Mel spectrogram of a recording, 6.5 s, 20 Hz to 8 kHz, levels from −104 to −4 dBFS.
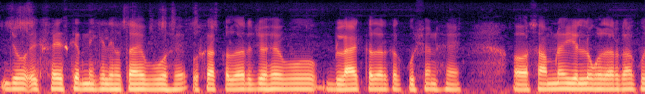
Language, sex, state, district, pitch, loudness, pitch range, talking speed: Hindi, male, Chhattisgarh, Kabirdham, 125 Hz, -15 LUFS, 120-130 Hz, 195 wpm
